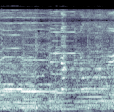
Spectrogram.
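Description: Live rock band playing: electric guitar over drums and bass, with held notes.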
